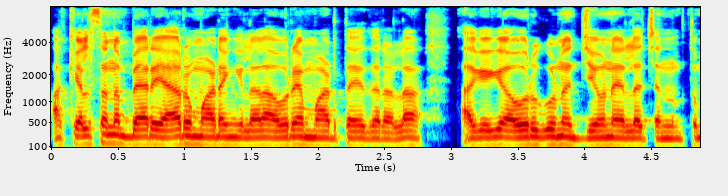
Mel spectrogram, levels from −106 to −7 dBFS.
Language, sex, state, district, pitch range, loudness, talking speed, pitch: Kannada, male, Karnataka, Bellary, 110-120 Hz, -14 LUFS, 185 wpm, 115 Hz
